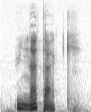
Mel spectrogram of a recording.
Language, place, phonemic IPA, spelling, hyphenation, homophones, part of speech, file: French, Paris, /a.tak/, attaque, a‧ttaque, attaquent / attaques, noun / verb, Fr-attaque.ogg
- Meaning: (noun) 1. attack 2. onset of a syllable; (verb) inflection of attaquer: 1. first/third-person singular present indicative/subjunctive 2. second-person singular imperative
